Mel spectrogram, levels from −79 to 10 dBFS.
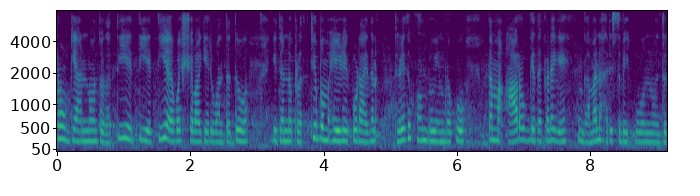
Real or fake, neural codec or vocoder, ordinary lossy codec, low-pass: fake; codec, 16 kHz, 4 kbps, X-Codec, WavLM features, trained on Multilingual LibriSpeech; none; none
